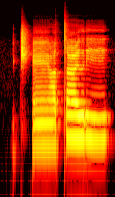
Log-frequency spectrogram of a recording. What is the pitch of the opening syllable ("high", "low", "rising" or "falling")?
low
